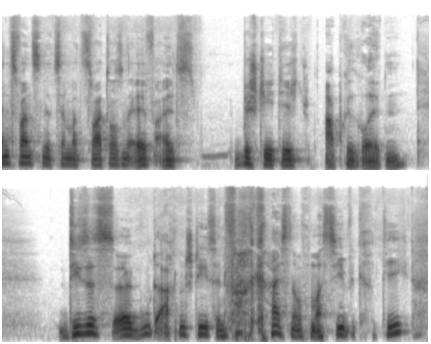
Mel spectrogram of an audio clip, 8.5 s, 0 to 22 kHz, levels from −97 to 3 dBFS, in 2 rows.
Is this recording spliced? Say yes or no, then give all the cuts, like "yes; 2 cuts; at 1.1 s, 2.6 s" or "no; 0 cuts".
yes; 1 cut; at 3.1 s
